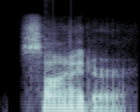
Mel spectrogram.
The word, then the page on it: cider: American English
